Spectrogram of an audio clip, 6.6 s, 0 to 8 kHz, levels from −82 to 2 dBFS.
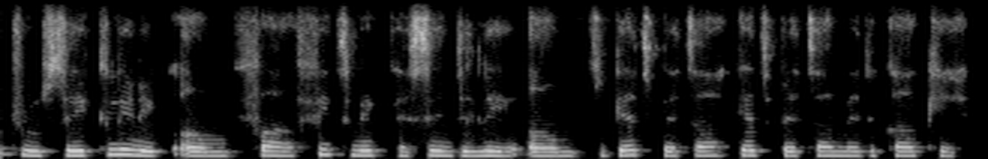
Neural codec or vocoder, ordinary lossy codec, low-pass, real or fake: none; Opus, 16 kbps; 7.2 kHz; real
